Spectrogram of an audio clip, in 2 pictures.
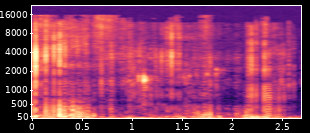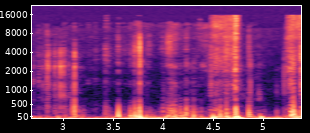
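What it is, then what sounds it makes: Hard plastic cat figurine. A small, translucent orange hard plastic cat figure is held close to the microphone and tapped and scratched with long nails. The result is a quiet, continuous stream of soft, muffled scratching and rustling, mostly low and rumbly, with brief taps and crackles rising out of it.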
